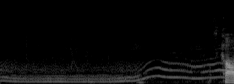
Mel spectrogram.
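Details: Cat giving a long drawn-out low meow that holds steady, then swoops upward and stays high before ending with a brief loud burst.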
